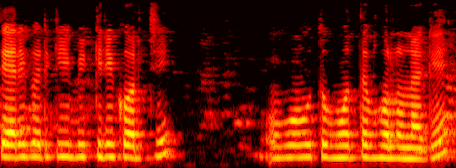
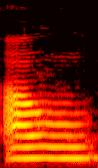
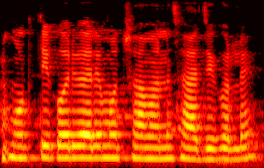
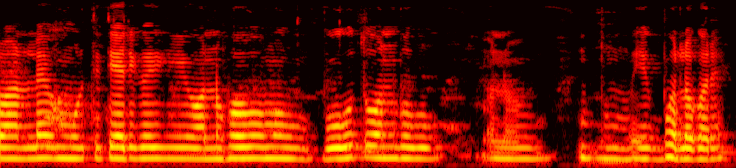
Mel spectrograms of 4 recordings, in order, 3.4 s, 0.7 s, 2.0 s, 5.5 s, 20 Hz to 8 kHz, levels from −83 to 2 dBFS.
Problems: constant background noise, continuous background conversations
